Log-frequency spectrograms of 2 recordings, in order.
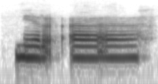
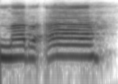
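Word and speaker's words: مرآة: Uridu Mir'ah. mir'ah. Mimnya dikasroh ya, bukan difathahkan. Bukan mar'ah, tapi mir'ah. Uridu mir'ah atau uridu mir'atan.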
